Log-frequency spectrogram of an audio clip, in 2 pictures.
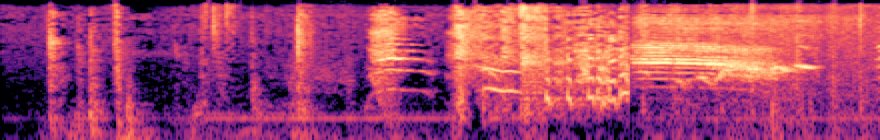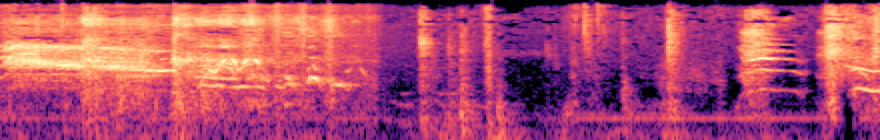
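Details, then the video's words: Cat meowing repeatedly, breaking into long, loud, strained caterwauling wails in the middle, with short clipped meows before and after over a low rumbling background. "Funny Cat Noises"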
